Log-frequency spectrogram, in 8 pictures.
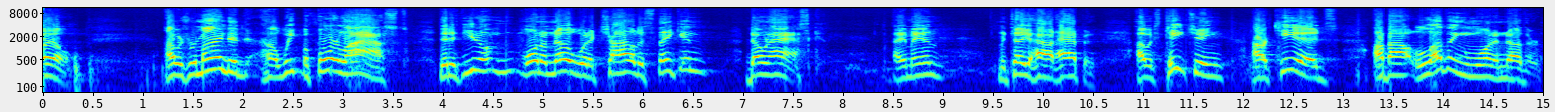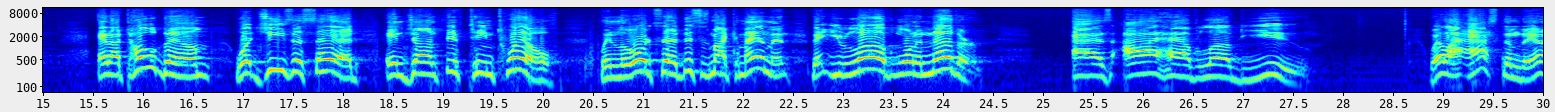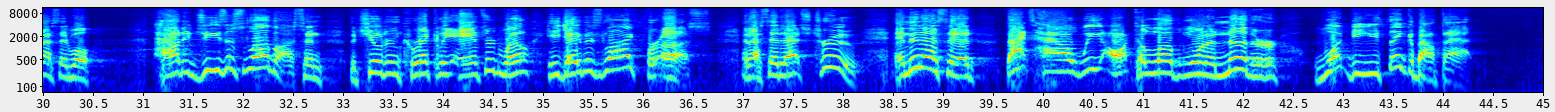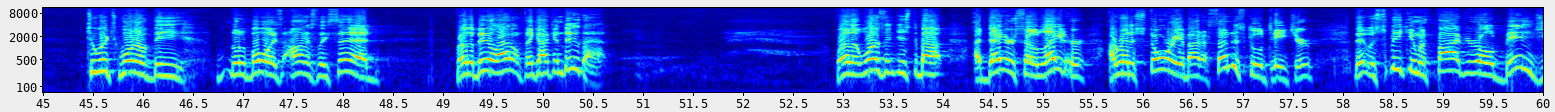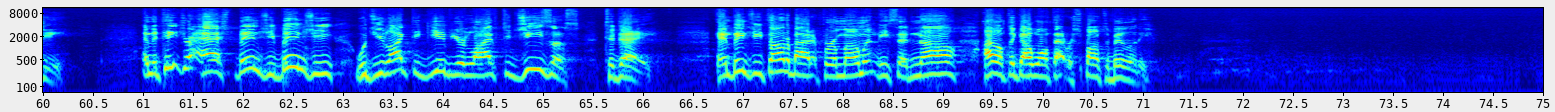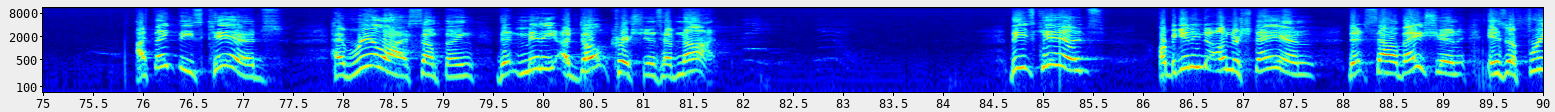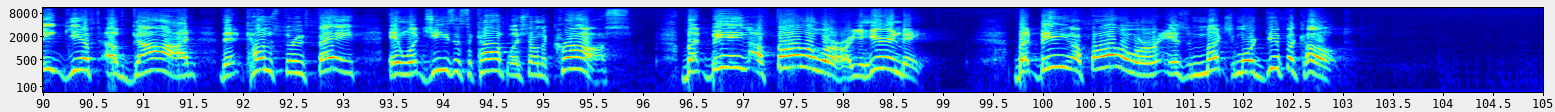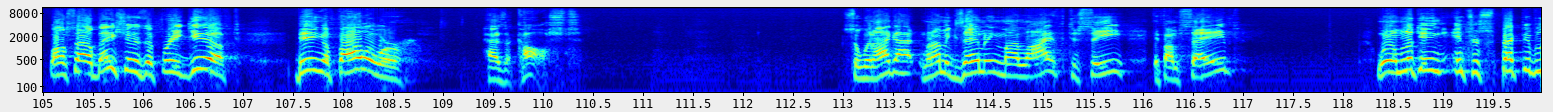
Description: Series: sermons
